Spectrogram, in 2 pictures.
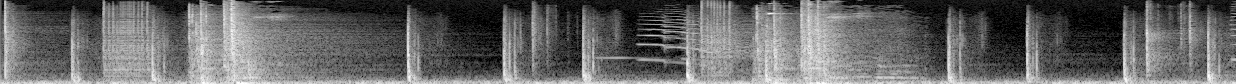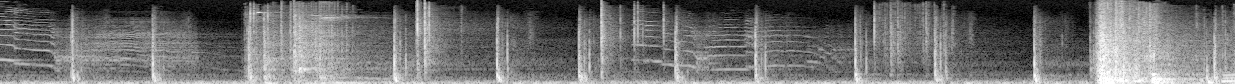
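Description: Footsteps fall on a wooden floor.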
